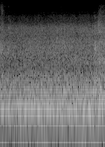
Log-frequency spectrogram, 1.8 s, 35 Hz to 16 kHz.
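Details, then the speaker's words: 2022 Bighorn 37DB fifth wheel leveling system raising stabilizing jacks, front dipping first: quiet steady low hydraulic pump hum without strain or grinding; jacks retracting normally. "see it's bringing up your stabilizing jacks on the leveling system sounds like all those are up"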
